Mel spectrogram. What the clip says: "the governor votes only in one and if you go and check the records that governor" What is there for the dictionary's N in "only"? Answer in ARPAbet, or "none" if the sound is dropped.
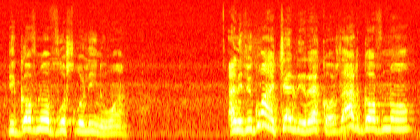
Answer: none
